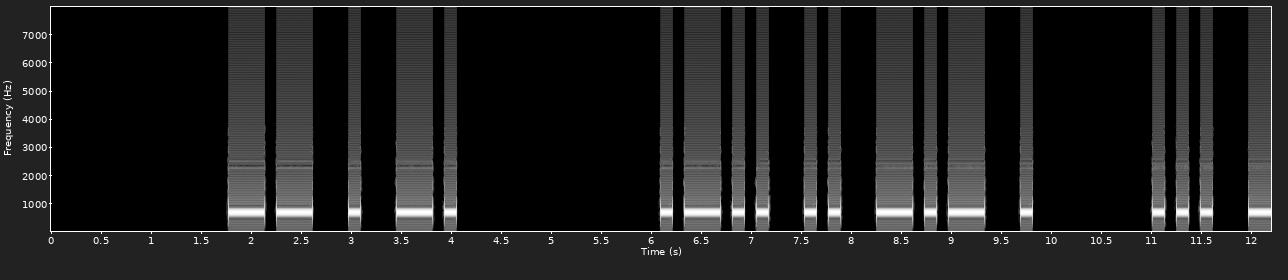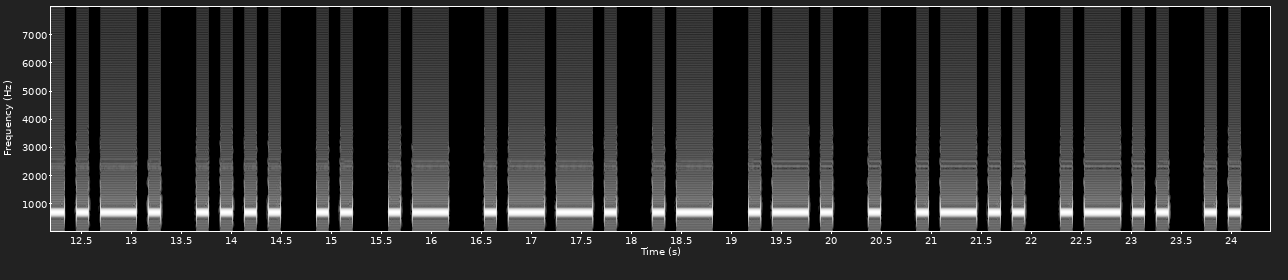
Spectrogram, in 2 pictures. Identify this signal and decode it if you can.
Morse code, heard as a keyed tone, about 10 wpm, 700 Hz. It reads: MEN LIKE SCHIAPARELLI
